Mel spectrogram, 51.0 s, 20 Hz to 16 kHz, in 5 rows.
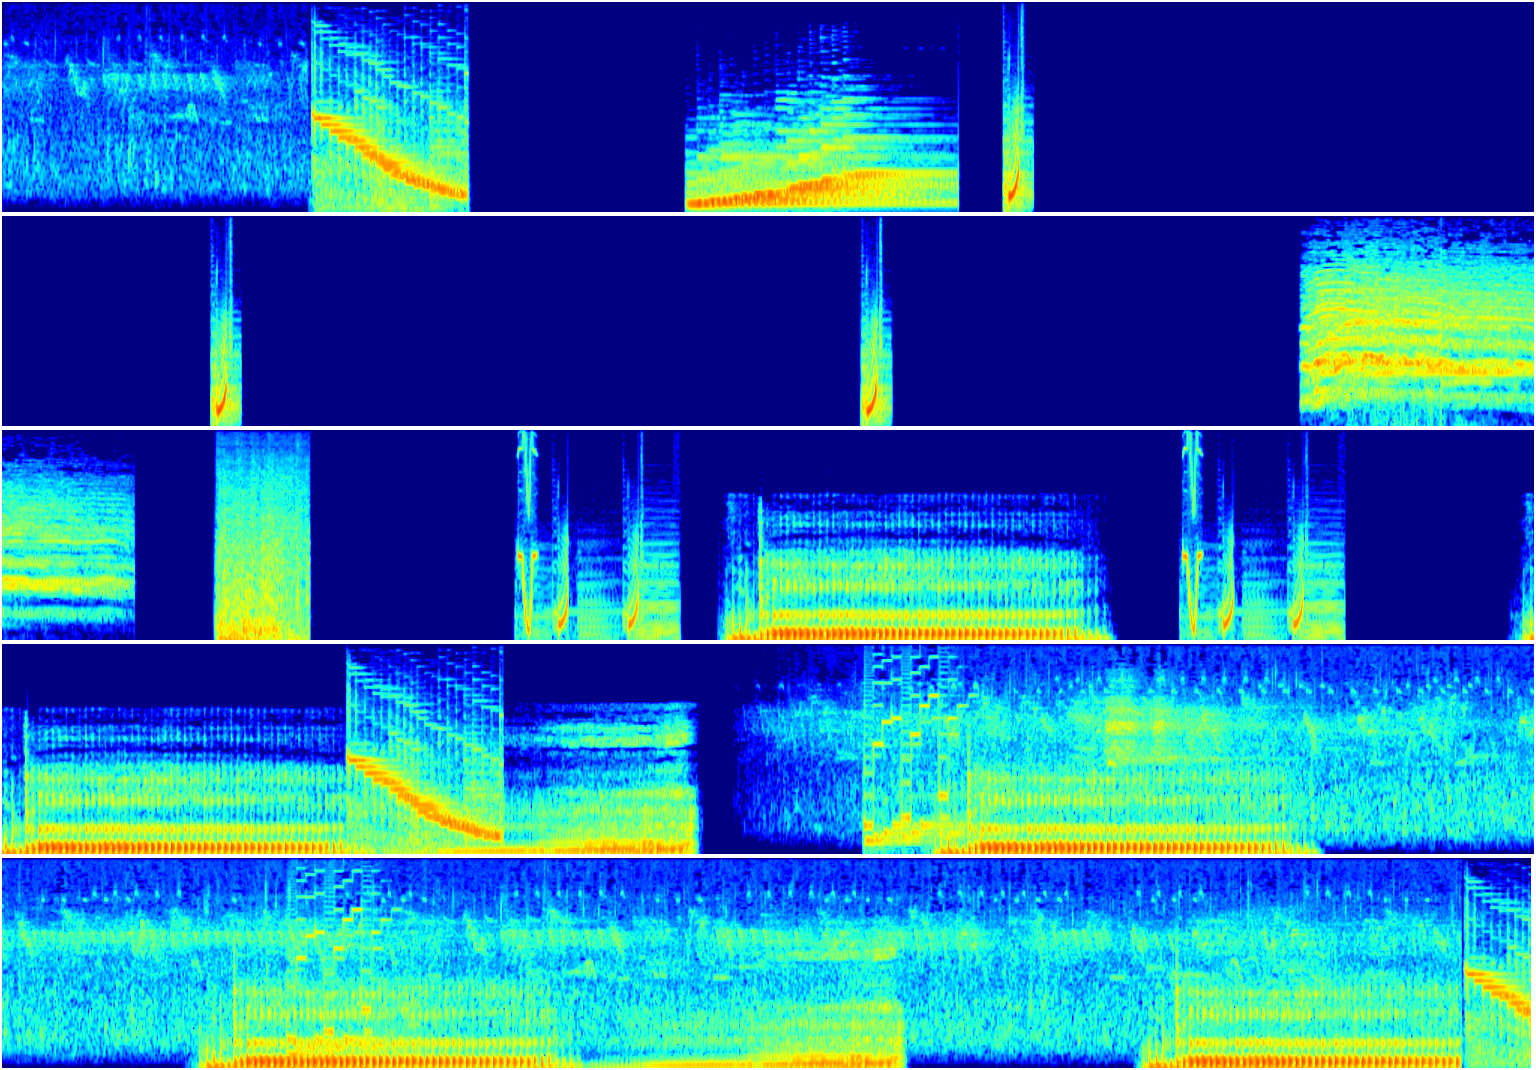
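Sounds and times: low rough animal call: 25.2s - 27.4s, 30.6s - 32.9s, 36.9s - 39.4s, 42.2s - 46.9s, 48.4s - 50.6s
cartoon downward sweep effects: 33.0s - 34.4s, 36.4s - 39.0s, 42.7s - 43.6s
yak calling: 37.0s - 39.3s.

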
